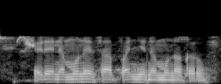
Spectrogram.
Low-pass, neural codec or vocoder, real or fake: 3.6 kHz; none; real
